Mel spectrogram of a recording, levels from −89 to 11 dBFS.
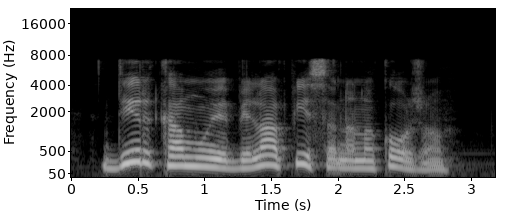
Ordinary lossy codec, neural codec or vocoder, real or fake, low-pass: none; none; real; 7.2 kHz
